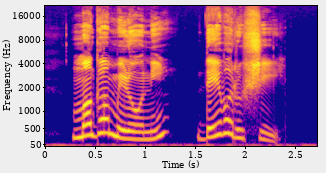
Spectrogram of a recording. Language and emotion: Marathi, neutral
